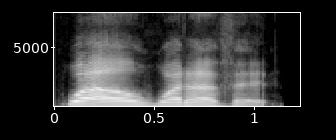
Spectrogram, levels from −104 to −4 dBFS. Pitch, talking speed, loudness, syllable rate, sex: 195 Hz, 195 wpm, -16 LUFS, 3.9 syllables/s, female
